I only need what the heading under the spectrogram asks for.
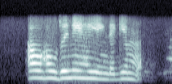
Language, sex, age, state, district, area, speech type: Manipuri, female, 18-30, Manipur, Kangpokpi, urban, conversation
